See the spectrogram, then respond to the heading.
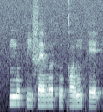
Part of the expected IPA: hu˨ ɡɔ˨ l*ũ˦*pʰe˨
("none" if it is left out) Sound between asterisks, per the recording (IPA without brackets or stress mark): ũ˦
